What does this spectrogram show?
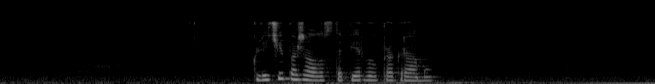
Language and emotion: Russian, neutral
